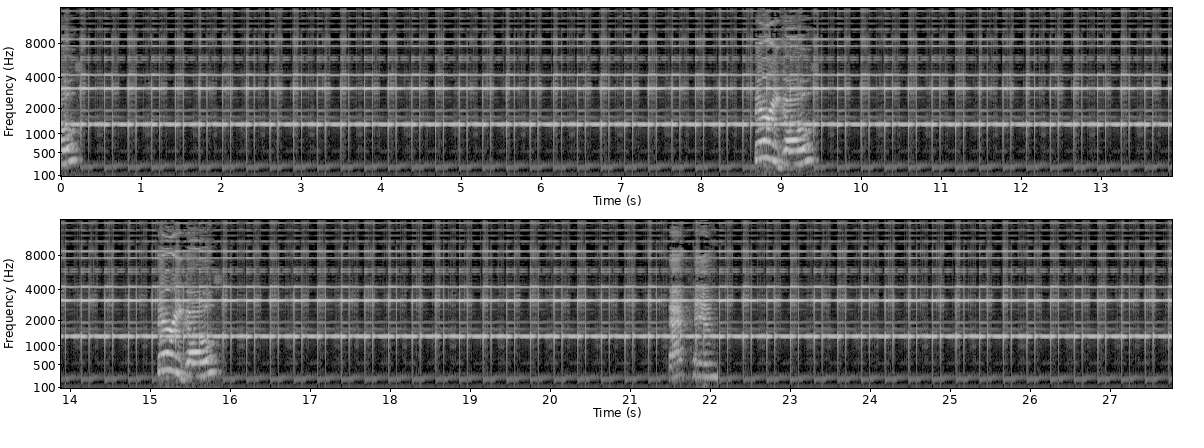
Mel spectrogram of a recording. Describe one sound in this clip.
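Steady looping electronic game music plays throughout.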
